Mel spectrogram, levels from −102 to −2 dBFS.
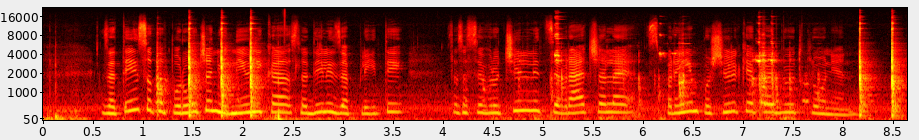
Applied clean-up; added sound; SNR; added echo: none; Knock; -3 dB; none.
